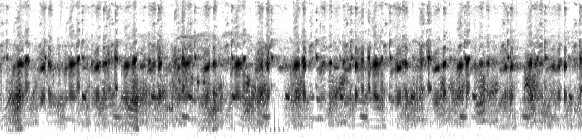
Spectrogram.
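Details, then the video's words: Dense croaking from many frogs, rasping and buzzy, with one clearly pulsed call near the middle standing out against the steady chorus. "FROGS CROAKING"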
